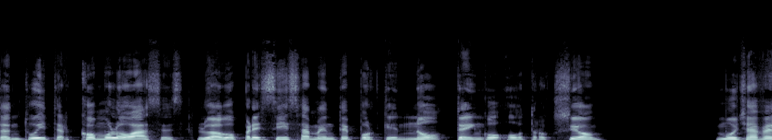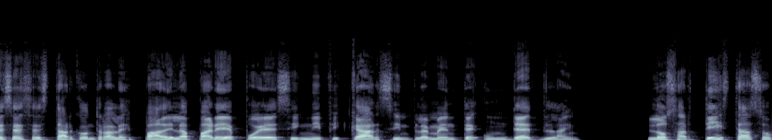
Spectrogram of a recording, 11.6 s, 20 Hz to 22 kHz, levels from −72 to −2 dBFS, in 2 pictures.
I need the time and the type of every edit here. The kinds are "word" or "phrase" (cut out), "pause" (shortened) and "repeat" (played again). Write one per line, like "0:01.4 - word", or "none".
0:01.4 - pause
